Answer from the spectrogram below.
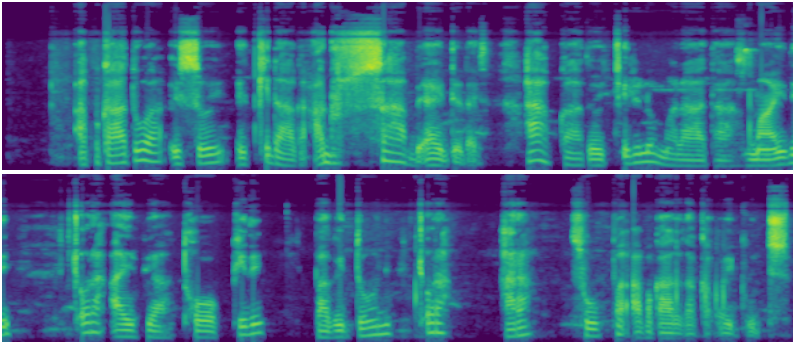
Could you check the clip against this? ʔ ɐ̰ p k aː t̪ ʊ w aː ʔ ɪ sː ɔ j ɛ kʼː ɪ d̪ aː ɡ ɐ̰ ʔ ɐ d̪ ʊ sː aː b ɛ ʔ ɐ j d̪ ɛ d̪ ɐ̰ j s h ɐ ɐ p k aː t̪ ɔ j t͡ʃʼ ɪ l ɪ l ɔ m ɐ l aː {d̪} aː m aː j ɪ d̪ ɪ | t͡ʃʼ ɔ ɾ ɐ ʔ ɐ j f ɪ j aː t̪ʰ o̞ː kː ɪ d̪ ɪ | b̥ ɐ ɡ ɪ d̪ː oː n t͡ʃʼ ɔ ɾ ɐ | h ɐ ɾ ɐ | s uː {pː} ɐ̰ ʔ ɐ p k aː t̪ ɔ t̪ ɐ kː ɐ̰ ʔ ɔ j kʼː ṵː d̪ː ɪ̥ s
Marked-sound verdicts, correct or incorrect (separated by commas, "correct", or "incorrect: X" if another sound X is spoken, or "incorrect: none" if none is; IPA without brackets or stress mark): incorrect: t̪, correct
